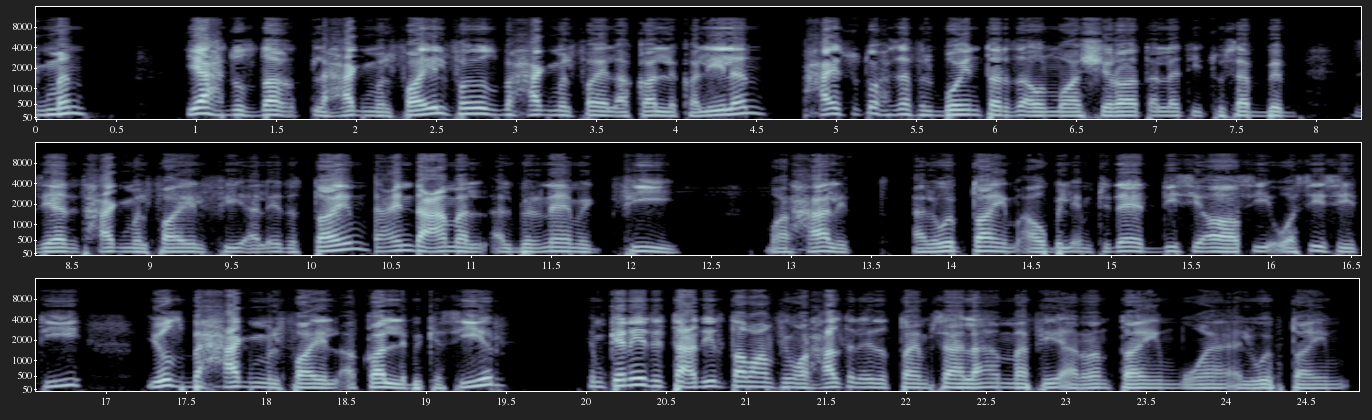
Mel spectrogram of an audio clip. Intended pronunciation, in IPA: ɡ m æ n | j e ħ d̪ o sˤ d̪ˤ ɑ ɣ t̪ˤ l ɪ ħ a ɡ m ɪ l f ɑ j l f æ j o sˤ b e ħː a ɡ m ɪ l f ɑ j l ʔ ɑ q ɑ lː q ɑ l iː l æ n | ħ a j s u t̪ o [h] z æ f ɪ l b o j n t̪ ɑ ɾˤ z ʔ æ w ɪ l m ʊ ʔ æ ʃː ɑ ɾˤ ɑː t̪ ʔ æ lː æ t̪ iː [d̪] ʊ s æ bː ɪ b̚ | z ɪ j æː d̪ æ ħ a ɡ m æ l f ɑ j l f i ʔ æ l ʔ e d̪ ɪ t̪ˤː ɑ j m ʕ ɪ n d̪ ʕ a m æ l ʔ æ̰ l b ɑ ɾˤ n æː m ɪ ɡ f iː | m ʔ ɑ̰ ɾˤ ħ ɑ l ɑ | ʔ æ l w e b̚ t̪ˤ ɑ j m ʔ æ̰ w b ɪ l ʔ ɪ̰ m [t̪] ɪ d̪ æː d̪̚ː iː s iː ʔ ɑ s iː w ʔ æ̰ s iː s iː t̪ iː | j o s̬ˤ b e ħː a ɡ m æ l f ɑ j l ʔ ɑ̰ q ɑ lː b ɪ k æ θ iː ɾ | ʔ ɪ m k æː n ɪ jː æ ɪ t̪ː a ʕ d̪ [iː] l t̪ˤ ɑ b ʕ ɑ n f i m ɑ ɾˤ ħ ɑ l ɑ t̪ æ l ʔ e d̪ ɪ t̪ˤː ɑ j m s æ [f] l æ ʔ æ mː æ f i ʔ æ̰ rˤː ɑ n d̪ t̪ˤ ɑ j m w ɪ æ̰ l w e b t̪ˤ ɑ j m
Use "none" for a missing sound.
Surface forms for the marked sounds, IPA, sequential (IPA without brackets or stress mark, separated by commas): ħ, t̪, t̪, iː, h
